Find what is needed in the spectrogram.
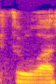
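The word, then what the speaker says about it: Thule: Hitler was manipulated and co-opted by the Thu Society or some people call it the Thula Society, however you want to pronounce that, T H U L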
